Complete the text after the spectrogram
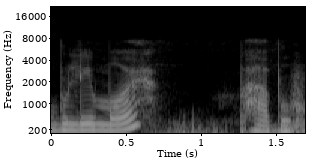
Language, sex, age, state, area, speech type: Assamese, female, 45-60, Assam, rural, spontaneous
